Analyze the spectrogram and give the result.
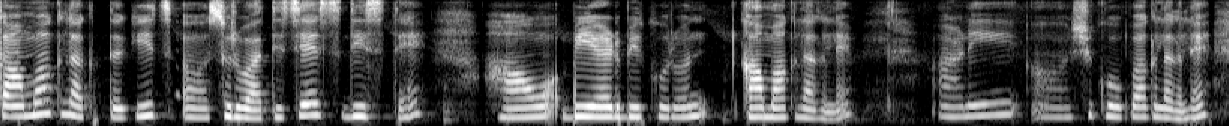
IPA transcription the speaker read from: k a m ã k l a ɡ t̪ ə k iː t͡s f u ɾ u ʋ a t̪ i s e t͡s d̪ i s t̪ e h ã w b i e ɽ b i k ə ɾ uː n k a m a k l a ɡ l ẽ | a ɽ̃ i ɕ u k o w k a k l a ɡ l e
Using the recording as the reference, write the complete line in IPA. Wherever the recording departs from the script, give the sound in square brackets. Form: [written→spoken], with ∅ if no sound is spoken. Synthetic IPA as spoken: k a m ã k l a ɡ t̪ ə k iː t͡s [f→s] u ɾ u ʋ a t̪ i [s→t͡s] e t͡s d̪ i s t̪ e h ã w b i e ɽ b i k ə ɾ uː n k a m a k l a ɡ l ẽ | a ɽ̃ i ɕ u k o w [k→p] a k l a ɡ l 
